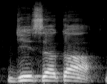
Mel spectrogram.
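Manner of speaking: जिसका drawn out as जि-स-का; syllable by syllable. Shown as a demonstration. Teacher showing beginners how to read जिसका, syllable by syllable. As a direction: sound out each letter of जिसका. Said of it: "जोड़ जोड़ करके ही पढ़ना होगा".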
